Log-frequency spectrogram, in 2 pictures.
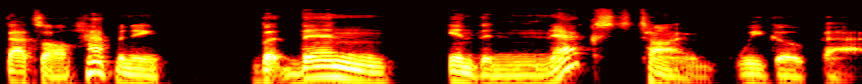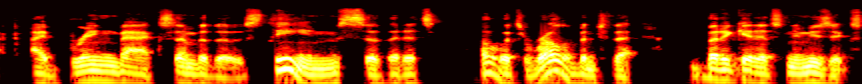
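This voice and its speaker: A man with a low voice talks through his work in an interview. The sound is dry and close, and his delivery is conversational, with short acted-out asides as he explains. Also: sing-song, a little slow, breathy edge, no room sound. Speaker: composer and sound editor of an audio drama.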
